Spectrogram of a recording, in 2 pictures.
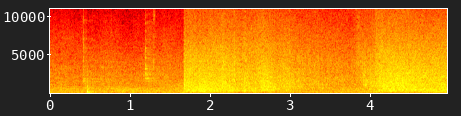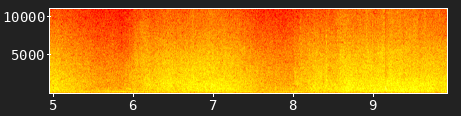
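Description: Sea waves washing onto a beach, the surf swelling and fading about every two to three seconds; it comes in suddenly about two seconds in after a quieter stretch.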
